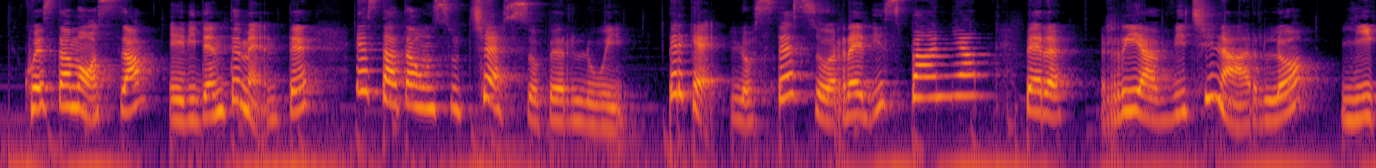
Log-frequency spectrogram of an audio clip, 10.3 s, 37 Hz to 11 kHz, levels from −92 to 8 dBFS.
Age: 20-39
